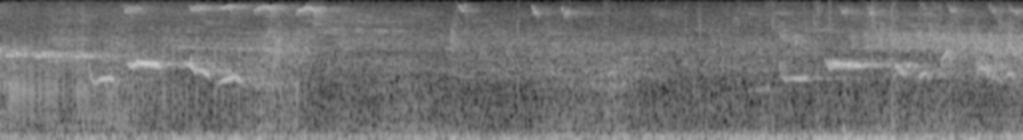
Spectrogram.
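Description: Birds calling: a few short chirps and brief sliding notes about a second in and again near the end, over a steady low rumble.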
